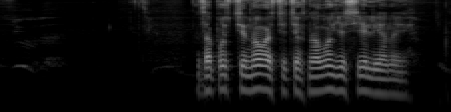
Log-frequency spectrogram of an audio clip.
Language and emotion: Russian, neutral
